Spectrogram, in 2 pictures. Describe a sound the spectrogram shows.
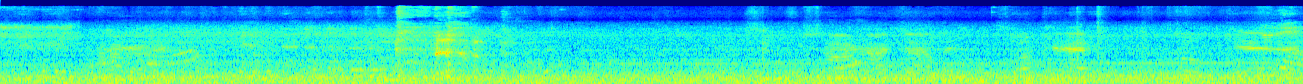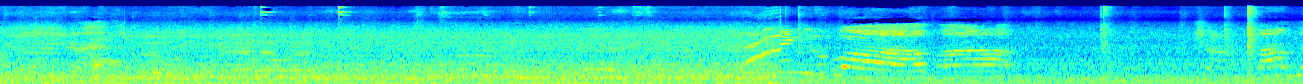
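A train rumbles steadily along the tracks, heard from inside.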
